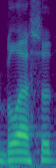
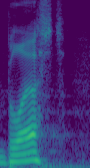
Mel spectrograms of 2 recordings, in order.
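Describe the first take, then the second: First: The word is said as two syllables. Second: The word is said as one syllable. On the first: "or two" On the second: "either with one syllable"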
